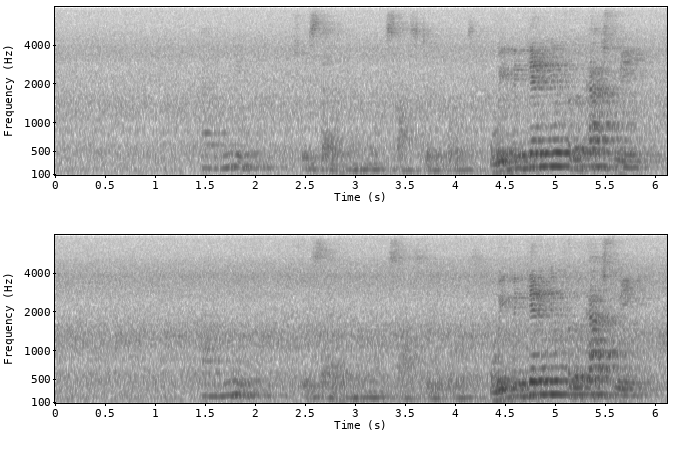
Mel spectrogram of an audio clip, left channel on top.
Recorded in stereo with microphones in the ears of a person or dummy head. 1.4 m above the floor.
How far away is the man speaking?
About 2.5 m.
